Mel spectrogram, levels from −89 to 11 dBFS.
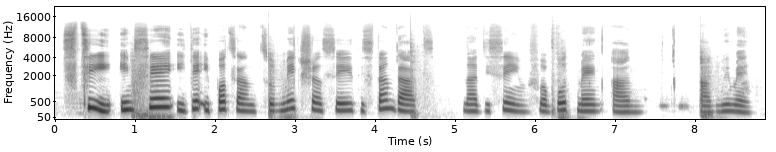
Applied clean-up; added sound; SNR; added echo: neural mask model RNNoise.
